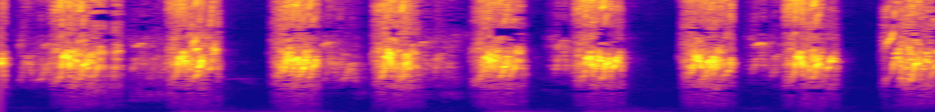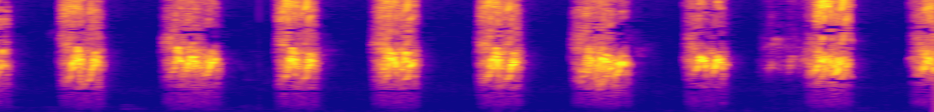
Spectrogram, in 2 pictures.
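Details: Sparrows nesting in a wall give steady, regular chirps about two per second, with a few soft low thuds early on.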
